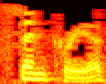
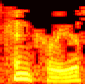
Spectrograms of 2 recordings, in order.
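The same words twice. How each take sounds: First: The name begins with a soft s sound. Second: The name begins with a hard k sound. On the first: The speaker calls it wrong. "because that's how it looks like it's spelled" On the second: The speaker calls it right. "apparently the proper pronunciation of the name is Cenchrea"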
